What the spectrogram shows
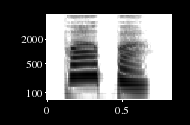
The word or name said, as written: ಪೆಪ್ಪು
